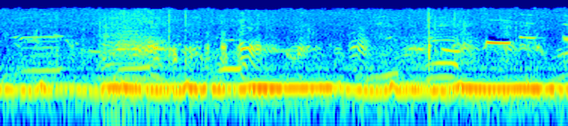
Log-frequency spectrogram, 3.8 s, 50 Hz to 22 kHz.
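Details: Greater prairie chickens at a lek on a ranch near Wray, Yuma County, Colorado, April 14, 2019, over 35 birds of both sexes; males display to attract females. A steady low hooting drone from overlapping males, with higher cackles and whoops above.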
